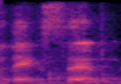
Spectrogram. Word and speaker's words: দুঃখ: বিসর্গ এটা শব্দের মধ্যে থাকলে দীপ্ত উচ্চারণ হবে। দত্ত মানে বুঝছেন তো? দুইবার উচ্চারণ হবে। যেমন দেখেন দুঃখ দেখছেন দুইবার উচ্চারণ হইছে।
